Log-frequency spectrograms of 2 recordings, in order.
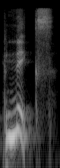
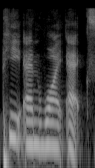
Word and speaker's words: Pnyx: Um, and it's a path from the Pnyx. Not quite sure how to pronounce that, but p n y x. You got it right. Okay, Pnyx.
